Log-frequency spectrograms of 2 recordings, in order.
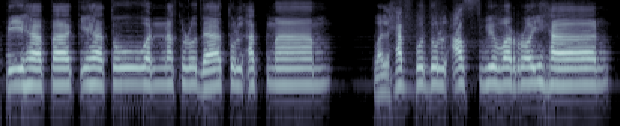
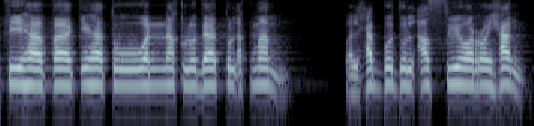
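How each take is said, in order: First: The long vowel is held at full length. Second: A long vowel is cut short. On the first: The speaker calls it right. "Seharusnya kan antum baca" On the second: The speaker calls it wrong. "Antum kurangi satu huruf dari ayat firman Allah. Salah"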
